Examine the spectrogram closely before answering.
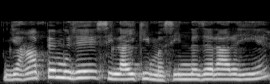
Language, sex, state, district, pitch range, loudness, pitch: Hindi, female, Chhattisgarh, Raipur, 235-295 Hz, -11 LUFS, 240 Hz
